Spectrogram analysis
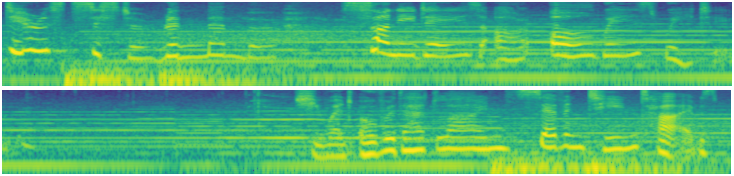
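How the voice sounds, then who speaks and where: A woman's voice: high-pitched, animated, takes it slowly. A woman voicing an elegant, sentimental former actress in video game story dialogue, with a dramatic, lilting storytelling manner. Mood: wistful, fond. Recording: background music under the voice.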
